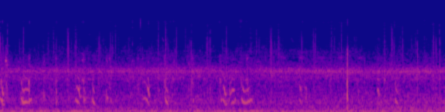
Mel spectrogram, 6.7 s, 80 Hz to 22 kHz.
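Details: Street-dog puppies, 30 days old, nursing from their mother; a run of short, thin, high squeaks and whimpers, several rising or bending, tumble over one another through the first half, then fade to scattered peeps above a steady hum and soft patter.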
